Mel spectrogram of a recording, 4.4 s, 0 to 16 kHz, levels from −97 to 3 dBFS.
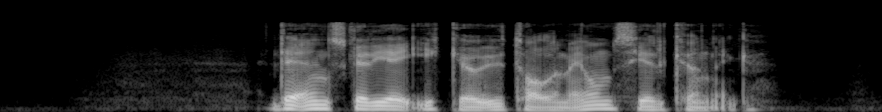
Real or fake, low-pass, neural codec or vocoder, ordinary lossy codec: fake; 7.2 kHz; codec, 16 kHz, 8 kbps, FreqCodec, larger model; none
